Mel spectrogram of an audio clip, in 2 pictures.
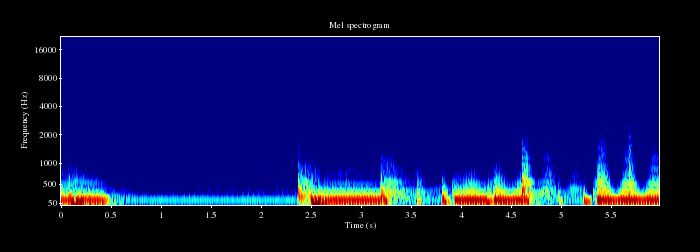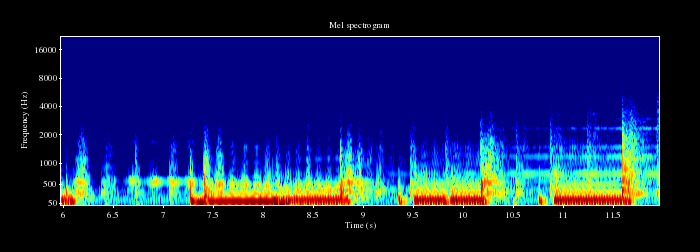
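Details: Electronic music with synthesizer, plucked guitar and drum-machine beats starts after a quiet opening, with no animal heard.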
